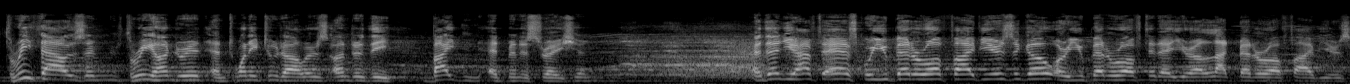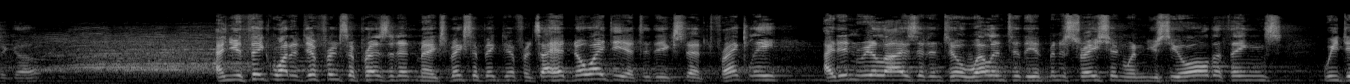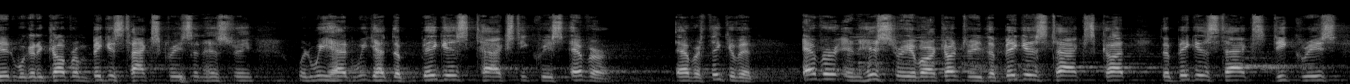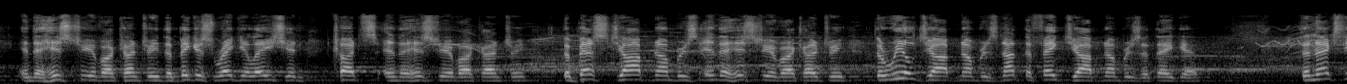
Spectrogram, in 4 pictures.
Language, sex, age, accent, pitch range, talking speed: English, male, 60-79, American, 180-215 Hz, 165 wpm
